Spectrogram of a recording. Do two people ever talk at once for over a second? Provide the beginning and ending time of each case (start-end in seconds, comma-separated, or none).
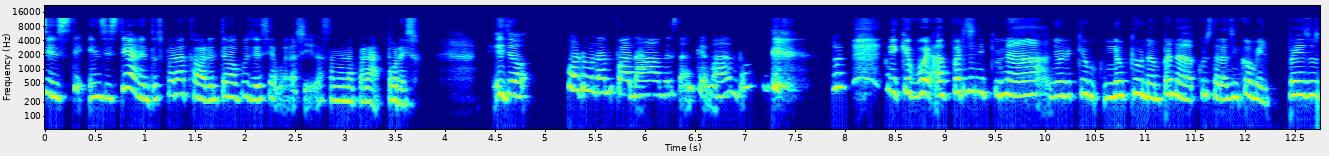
none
